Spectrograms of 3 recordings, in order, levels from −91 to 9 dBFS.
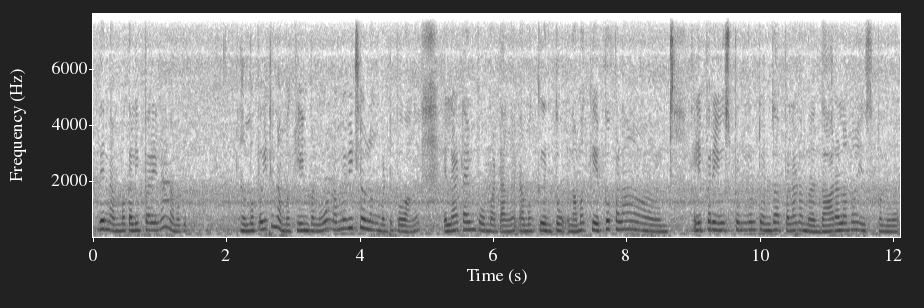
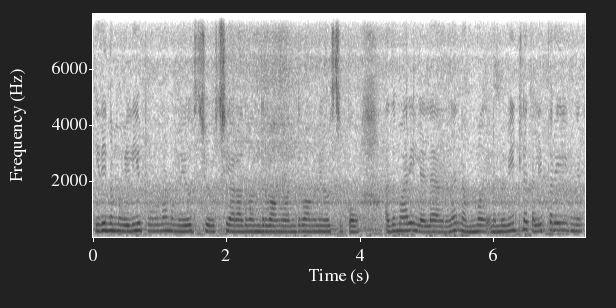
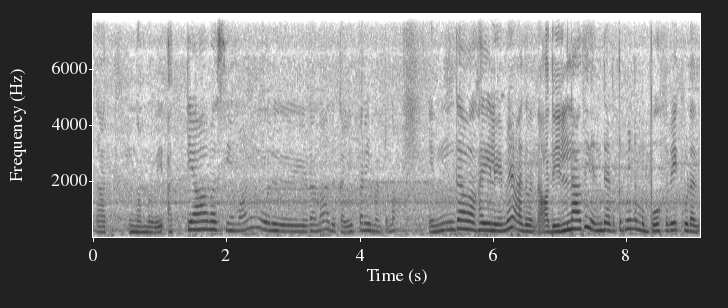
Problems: background conversations at intervals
